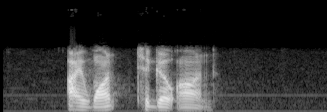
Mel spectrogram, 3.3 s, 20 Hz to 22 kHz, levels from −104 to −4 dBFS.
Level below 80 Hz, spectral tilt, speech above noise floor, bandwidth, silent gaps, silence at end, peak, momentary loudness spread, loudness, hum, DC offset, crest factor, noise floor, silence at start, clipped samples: -62 dBFS; -8.5 dB/octave; 49 dB; 4.2 kHz; none; 1.2 s; -2 dBFS; 9 LU; -20 LUFS; none; under 0.1%; 20 dB; -68 dBFS; 0.65 s; under 0.1%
